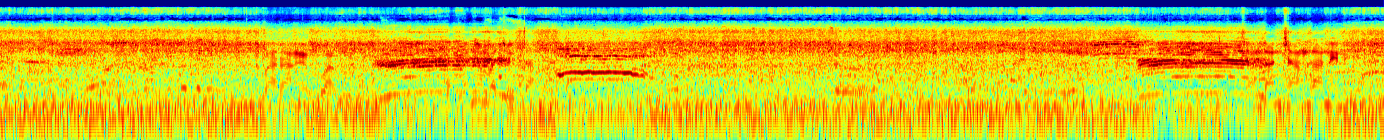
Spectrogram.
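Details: Male goats offered for sale in Malang, Indonesia, giving wavering, quavering bleats around the four- and six-second marks and again near twelve seconds, over steady loud background noise and a man talking.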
